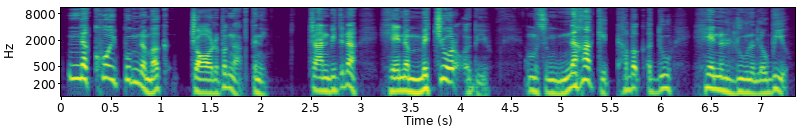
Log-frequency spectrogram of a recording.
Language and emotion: Manipuri, angry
